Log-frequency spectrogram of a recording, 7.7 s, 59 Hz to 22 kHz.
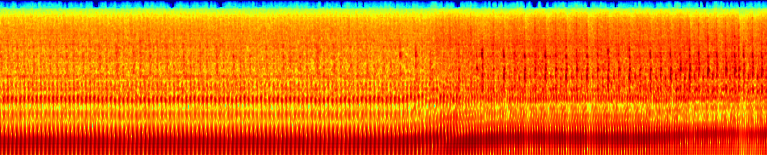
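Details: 2007 Saab 9-3 petrol engine at idle: a steady low drone with a faint, even tapping through it; engine knock or timing noise suspected, cause not confirmed.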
